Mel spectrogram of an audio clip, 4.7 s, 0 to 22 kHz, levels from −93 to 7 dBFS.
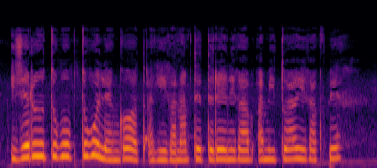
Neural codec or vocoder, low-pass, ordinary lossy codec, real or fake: none; 14.4 kHz; MP3, 48 kbps; real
